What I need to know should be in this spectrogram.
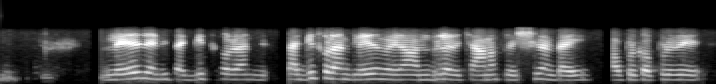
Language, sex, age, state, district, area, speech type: Telugu, female, 18-30, Telangana, Peddapalli, rural, conversation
